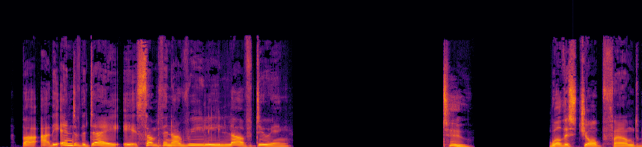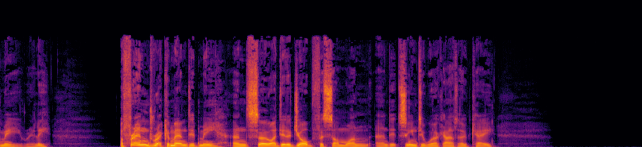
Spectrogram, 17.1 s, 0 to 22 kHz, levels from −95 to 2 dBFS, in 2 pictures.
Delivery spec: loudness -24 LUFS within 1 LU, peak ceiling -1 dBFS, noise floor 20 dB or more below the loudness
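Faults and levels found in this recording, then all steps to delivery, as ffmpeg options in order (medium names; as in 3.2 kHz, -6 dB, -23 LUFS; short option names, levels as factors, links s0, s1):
loudness -18.0 LUFS; peak level -3.0 dBFS; loudness target -24.0 LUFS
-> -af "volume=0.501"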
